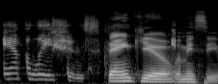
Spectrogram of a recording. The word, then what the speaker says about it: Appalachian: they first of all where I come from we pronounce it appalachin you're joking right that's how you pronounce it it's the Appalachian Mountains that sounds fancy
